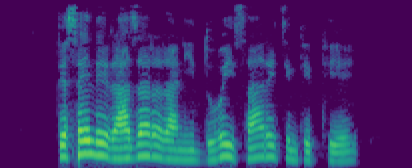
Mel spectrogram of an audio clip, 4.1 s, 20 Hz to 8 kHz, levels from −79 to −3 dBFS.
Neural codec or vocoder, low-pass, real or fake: none; 7.2 kHz; real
